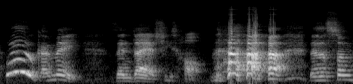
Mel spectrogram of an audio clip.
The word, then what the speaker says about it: Zendaya: There was a song in there between Zac Efron and Zendaya. I said it right. Woo! Go me! Zendaya, she's hot.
